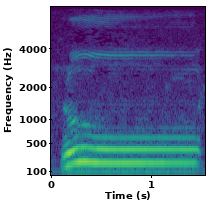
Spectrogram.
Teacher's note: Mulut ru kena mucung. Panjang mucung. Suk hujung mucung.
